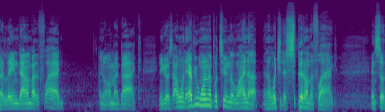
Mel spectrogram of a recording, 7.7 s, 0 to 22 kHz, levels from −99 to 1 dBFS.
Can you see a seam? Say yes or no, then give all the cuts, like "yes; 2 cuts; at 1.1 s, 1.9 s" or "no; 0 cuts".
no; 0 cuts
